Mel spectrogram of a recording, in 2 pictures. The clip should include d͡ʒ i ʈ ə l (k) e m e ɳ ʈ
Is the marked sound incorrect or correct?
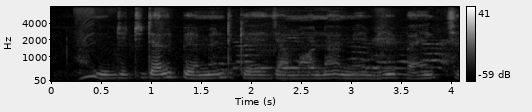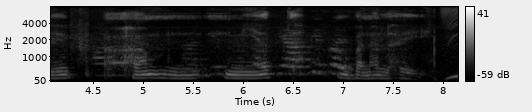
incorrect: p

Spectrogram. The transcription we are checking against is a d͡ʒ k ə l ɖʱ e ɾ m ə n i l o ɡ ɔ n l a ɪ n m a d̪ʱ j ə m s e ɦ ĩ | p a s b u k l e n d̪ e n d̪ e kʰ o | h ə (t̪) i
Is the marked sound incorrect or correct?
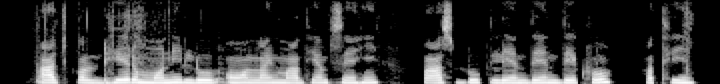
incorrect: t̪ʰ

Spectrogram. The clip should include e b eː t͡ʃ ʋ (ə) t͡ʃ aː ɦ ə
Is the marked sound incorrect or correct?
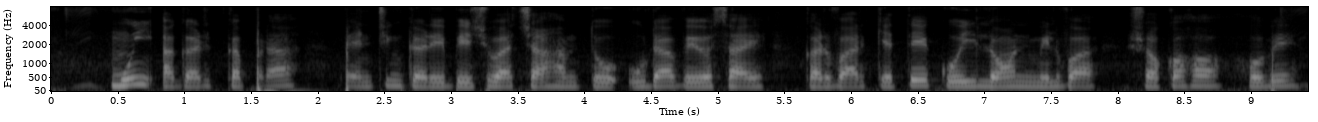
incorrect: a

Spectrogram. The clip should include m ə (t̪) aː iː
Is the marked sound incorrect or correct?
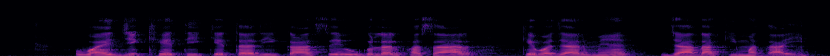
correct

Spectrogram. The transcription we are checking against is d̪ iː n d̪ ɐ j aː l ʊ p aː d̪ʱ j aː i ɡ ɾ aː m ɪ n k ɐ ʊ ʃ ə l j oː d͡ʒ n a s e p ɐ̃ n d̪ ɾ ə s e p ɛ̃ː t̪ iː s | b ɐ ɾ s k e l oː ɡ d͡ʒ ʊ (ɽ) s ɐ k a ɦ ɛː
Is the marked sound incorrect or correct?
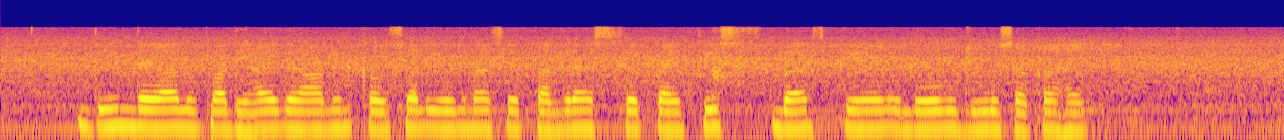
correct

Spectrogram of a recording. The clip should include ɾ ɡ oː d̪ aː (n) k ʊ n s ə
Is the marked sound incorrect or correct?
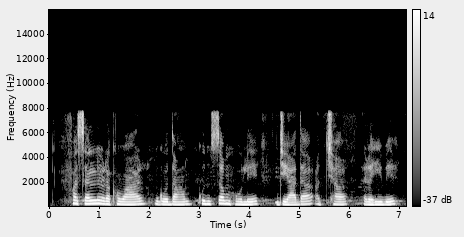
incorrect: m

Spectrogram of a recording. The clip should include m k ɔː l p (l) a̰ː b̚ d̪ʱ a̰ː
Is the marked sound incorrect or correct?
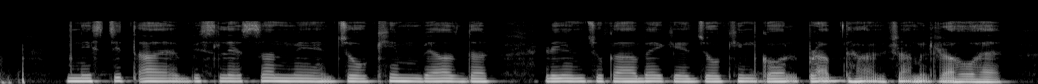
incorrect: ɾ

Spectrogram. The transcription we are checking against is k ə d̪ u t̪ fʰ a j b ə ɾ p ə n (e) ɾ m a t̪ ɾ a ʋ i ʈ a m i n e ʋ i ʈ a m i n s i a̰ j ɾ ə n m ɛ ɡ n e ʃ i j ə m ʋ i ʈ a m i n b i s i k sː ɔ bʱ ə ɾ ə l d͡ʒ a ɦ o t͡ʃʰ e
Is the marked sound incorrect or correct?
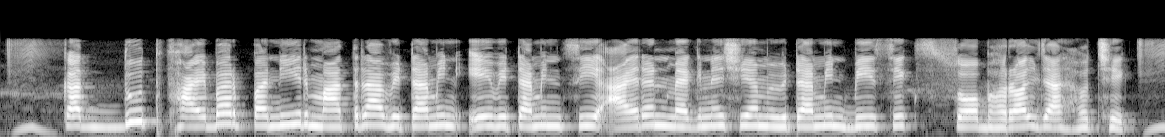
incorrect: i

